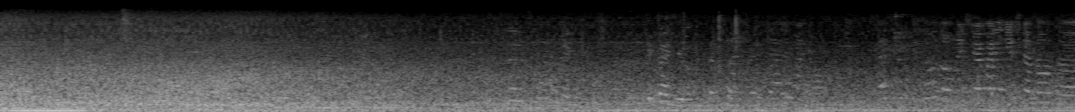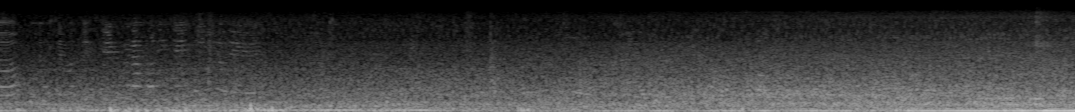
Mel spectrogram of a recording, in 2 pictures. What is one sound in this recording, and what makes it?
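Traffic hums steadily along a nearby street.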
